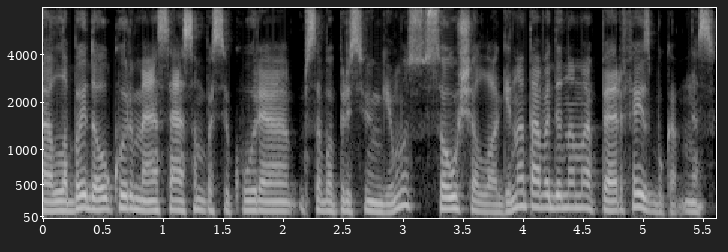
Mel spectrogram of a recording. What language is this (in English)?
Lithuanian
